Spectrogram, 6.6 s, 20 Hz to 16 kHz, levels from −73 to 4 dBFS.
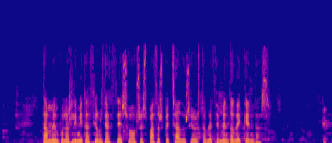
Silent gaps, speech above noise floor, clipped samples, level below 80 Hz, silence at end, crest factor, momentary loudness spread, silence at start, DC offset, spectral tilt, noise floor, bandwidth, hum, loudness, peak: none; 36 dB; under 0.1%; -54 dBFS; 0.1 s; 20 dB; 9 LU; 0.85 s; under 0.1%; -5 dB/octave; -59 dBFS; 11.5 kHz; none; -23 LUFS; -4 dBFS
